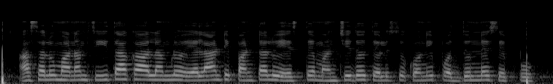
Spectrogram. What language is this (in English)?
Telugu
